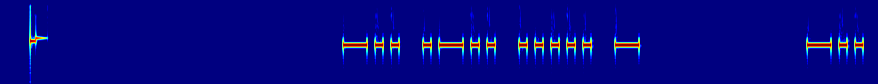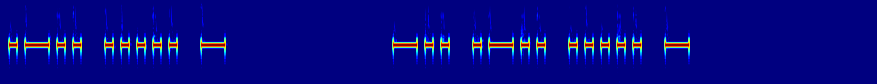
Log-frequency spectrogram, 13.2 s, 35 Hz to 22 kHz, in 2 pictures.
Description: Morse code, heard as a keyed tone, about 20 wpm, 700 Hz. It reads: DL5T DL5T DL5T
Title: DXCC-100 Call Signs - 4 Characters - Repeated 3x - 20wpm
